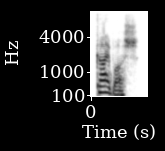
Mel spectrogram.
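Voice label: "kybosh", Indian English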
